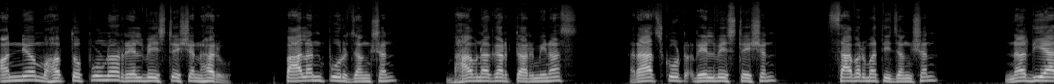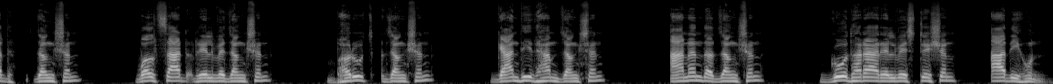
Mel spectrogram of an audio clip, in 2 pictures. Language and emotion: Nepali, neutral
